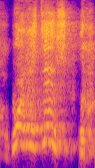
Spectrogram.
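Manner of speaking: high, loud mock outrage; hammed-up indignant demand; imitating scolding wife. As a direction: mimic a wife appalled by a mess. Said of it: "she'll walk in".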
